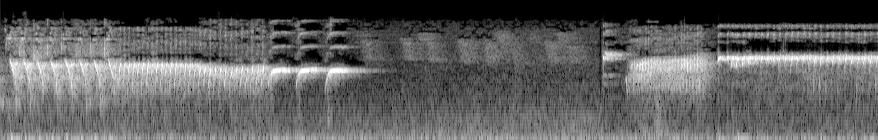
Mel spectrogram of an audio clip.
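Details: Canary song for readying breeding hens and cocks: a fast rattling trill and buzzy roll, a pause of about two seconds, then renewed loud buzzy trills.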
